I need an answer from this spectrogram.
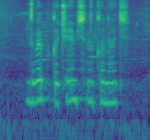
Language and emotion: Russian, neutral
